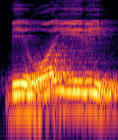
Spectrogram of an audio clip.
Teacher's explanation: ഈ പദത്തിൽ ഗൈന് തഫ്ഖീം ചെയ്യണം, തടിപ്പിച്ച് സ്വരഭാരത്തോടെ ഉച്ചരിക്കുക.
